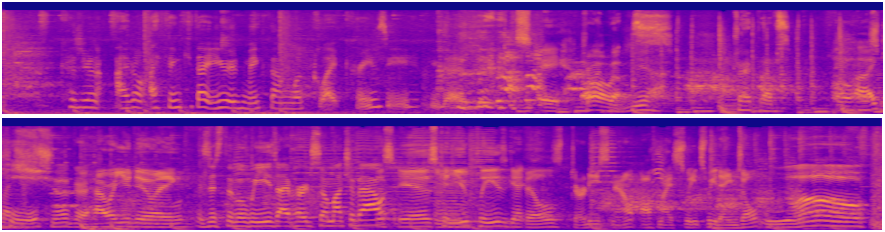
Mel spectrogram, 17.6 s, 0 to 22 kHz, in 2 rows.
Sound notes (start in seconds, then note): 4.3 laughter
